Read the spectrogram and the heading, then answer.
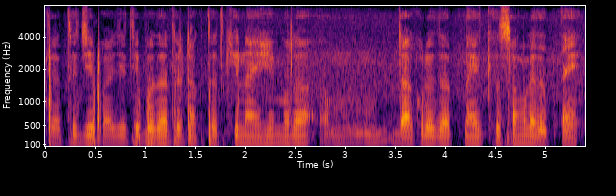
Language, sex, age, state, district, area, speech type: Marathi, male, 45-60, Maharashtra, Akola, urban, spontaneous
